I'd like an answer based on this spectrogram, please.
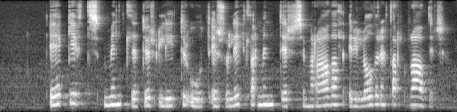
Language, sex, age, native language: Icelandic, female, 20-29, Icelandic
